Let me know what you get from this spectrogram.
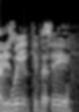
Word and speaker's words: Wicked: Parliamo di Wicked. Dimmi se la pronuncia è giusta. – Wicked, sì.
